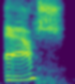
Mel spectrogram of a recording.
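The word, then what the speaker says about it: Æ: Are speculating the AE is a character in Scandinavian, the alphabet there, and it's pronounced Ash.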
